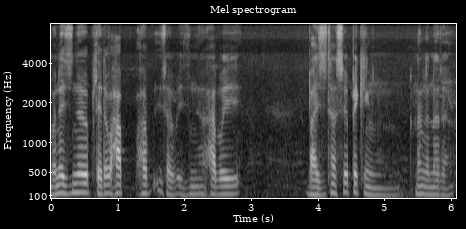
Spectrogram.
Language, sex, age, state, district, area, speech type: Bodo, male, 18-30, Assam, Baksa, rural, spontaneous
